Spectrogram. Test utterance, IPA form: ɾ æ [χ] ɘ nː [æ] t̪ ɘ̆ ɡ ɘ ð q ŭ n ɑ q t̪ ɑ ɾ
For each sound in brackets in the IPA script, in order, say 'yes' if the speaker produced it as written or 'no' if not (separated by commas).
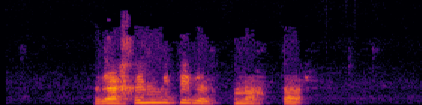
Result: yes, no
